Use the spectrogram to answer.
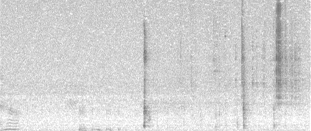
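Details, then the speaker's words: Sleepy infant in a Jumperoo in the morning with hiccups: a few sharp, brief, irregularly spaced hiccups with faint baby vocal sounds and room noise. "we got hiccups in the Jumperoo this morning"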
